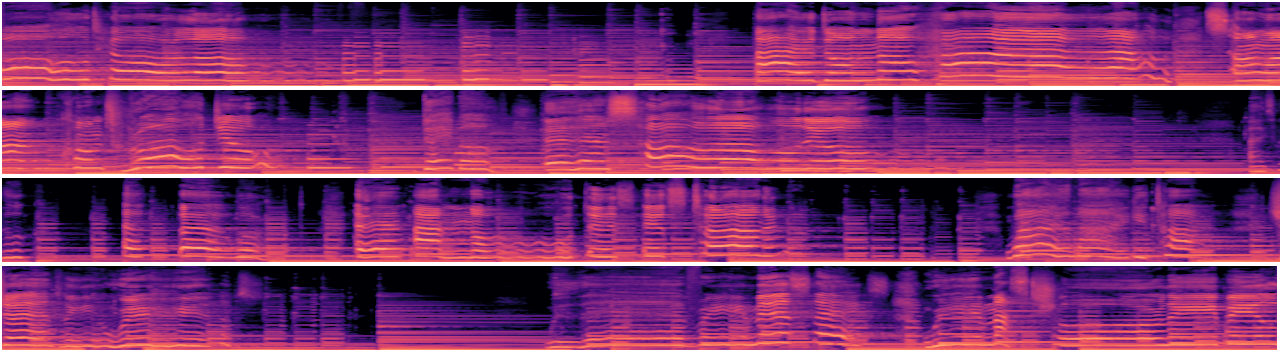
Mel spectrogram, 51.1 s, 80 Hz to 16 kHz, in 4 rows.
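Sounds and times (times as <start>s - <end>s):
woman singing: 0.0s - 3.4s, 7.5s - 16.0s, 16.9s - 22.4s, 25.2s - 26.1s, 26.8s - 34.0s, 35.6s - 41.1s, 43.8s - 51.0s
fretless electric bass: 0.0s - 51.0s
guitars: 0.0s - 51.0s.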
